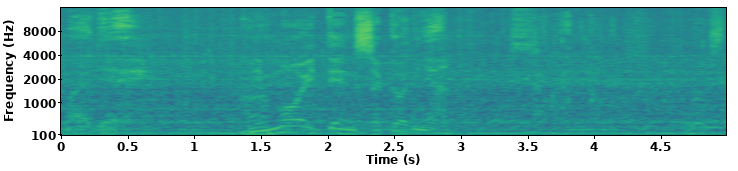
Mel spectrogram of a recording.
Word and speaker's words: Не мой день сегодня: His wording is correct as far as it's not my day in Russian. However, pronunciation, well, not so good. He should have said «Не мой день сегодня». I'm sure you can hear the difference.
